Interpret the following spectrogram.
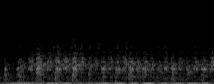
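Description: A coin scratching the coating off a Texas Lottery Super Crossword scratch-off ticket in rapid short strokes, a faint, even rasping.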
